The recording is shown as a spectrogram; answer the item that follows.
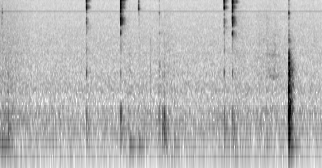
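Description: Faint, scattered clicks of computer keys being pressed while code is edited: a handful spread over the few seconds, the loudest near the end, against near silence.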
